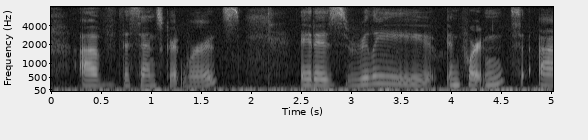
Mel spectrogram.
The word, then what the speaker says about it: Sanskrit: So let's start with the word Sanskrit itself, which I often hear mispronounced with adding a D in there, Sanskrit, or an M, Sanskrit, things like that. So it's Sanskrit.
